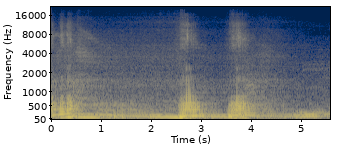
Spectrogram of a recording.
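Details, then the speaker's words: Type R turbo with USR downpipe, stock front pipe, 5-inch Magnaflow muffler replacing resonators, 3-inch straight piping, no codes after 2000 miles: low steady idle, deep exhaust, two quick clean revs, no misses; healthy. "I'm gonna show you guys what it sounds like with a cold start, and then I'm gonna let you guys let it warm up a little bit, show you guys what it sounds like when it's warm. I'll rev it up a little."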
